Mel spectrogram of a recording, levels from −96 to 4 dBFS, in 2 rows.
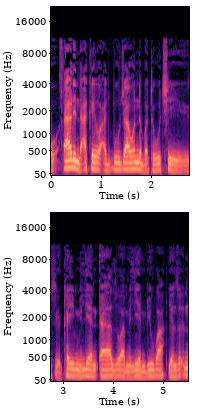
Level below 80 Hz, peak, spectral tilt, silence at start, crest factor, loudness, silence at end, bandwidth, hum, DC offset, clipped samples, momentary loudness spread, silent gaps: -54 dBFS; -2 dBFS; -7.5 dB/octave; 0 s; 16 dB; -19 LUFS; 0 s; 11.5 kHz; none; under 0.1%; under 0.1%; 9 LU; none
